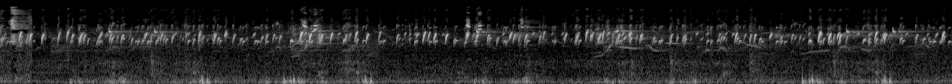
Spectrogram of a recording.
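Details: Goldfinch song to stimulate other songbirds: a long run of fast, bright twittering chirps, steady throughout, with a few thin sliding whistles and soft low thumps.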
